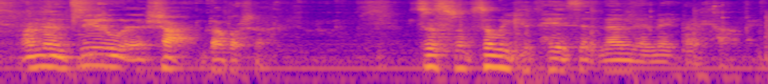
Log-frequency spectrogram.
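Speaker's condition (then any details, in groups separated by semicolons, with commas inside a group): Brain injury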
